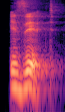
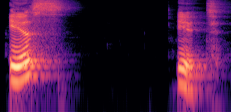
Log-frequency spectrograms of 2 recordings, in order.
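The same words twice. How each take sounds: First: The s sound links into the next word. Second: The two words are said separately.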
